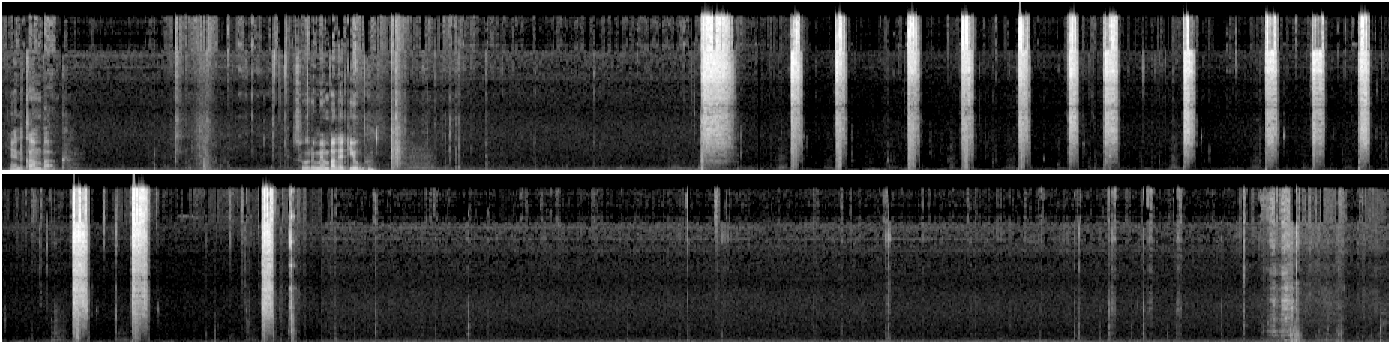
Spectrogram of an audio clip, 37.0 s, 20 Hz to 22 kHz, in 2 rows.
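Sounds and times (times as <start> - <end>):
short hissing puffs of air: 9.3 - 11.3, 12.0 - 14.9, 15.7 - 16.0, 16.8 - 18.3, 19.4 - 20.5, 21.9 - 22.2.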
